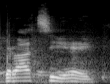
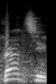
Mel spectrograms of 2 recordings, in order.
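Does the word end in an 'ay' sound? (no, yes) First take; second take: yes; no. First: The final vowel is an 'ay' sound. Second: The final vowel is not an 'ay' sound. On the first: The speaker calls it right. "the E is actually pronounced A, so it's actually pronounced grazie" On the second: The speaker calls it wrong. "And I was saying grazie"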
